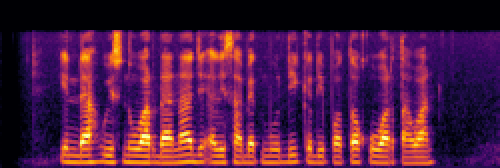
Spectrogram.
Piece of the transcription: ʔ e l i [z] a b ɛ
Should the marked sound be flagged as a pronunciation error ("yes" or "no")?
yes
